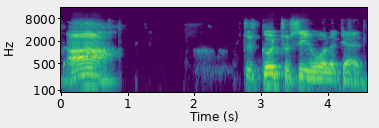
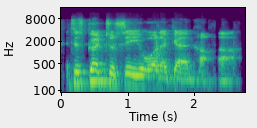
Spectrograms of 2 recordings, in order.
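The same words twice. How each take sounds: First: A lightly voiced Hutt accent, unhurried and grand; bad Hutt accent. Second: A second try at a lightly voiced Hutt accent, ending in a chuckle; bad Hutt accent. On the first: Crime lord Boga greets the crew, lightly voiced bad Hutt accent. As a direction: greet them as a Hutt crime lord would, only a hint of it. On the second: Crime lord Boga repeats his greeting, mild bad Hutt accent. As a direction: greet them as a Hutt crime lord, a touch more relaxed. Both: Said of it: "This is my bad Hutt accent".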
